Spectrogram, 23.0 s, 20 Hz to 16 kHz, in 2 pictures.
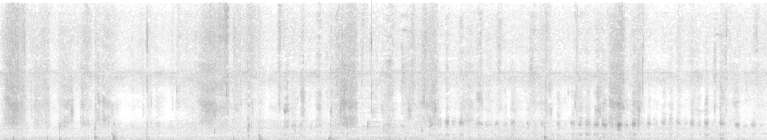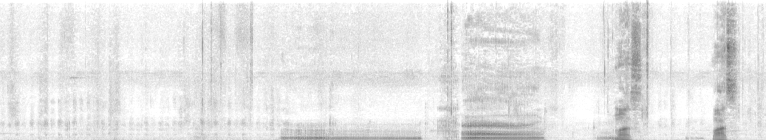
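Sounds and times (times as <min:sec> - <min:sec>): dogs panting: 0:03.5 - 0:15.8.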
